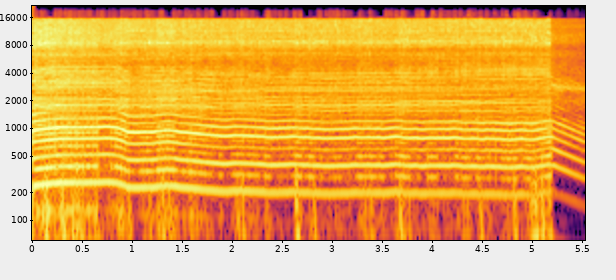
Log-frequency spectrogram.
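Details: Husqvarna 50 Partner 5000 hybrid race chainsaw on its first cuts after a rebuild with a machined piston taper, cutting wood too big for the bar; a strong, steady high buzz holds pitch through the cut, then eases off. Normal running under load.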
